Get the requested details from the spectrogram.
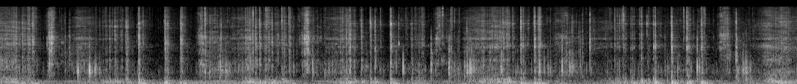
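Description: A snap-off utility knife blade shaves and scrapes a solid, dry, palm-sized pink bar of soap held in the hand, and the shavings crumble off. Dense, crisp scraping runs throughout, with many short, bright crackles and sharp clicks over a low rumble.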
